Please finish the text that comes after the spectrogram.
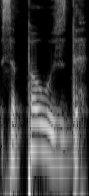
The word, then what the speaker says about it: supposed: En el pasado es supposed, es un verbo regular, así que en el pasado es similar al presente, pero termina con e d. Aunque solo se pronuncia la d, suena como supposedo, "I supposedy, supuse que estabas ocupado."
